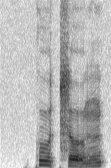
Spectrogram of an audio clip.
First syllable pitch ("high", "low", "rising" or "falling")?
falling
